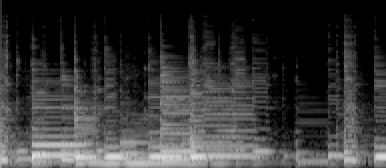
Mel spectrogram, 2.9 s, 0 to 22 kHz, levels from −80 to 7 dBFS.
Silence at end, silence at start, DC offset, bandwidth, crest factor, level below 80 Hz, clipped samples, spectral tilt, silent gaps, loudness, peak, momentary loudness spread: 0 s; 0 s; under 0.1%; 10.5 kHz; 14 dB; -32 dBFS; under 0.1%; -8.5 dB/octave; none; -15 LUFS; 0 dBFS; 16 LU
